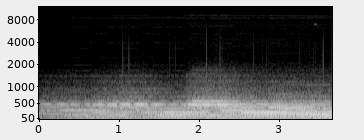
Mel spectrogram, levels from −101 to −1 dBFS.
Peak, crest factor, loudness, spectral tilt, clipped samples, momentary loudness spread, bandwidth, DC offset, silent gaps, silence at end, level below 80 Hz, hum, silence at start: -10 dBFS; 14 dB; -24 LUFS; -15 dB/octave; under 0.1%; 12 LU; 1.6 kHz; 1%; none; 0 s; -38 dBFS; none; 0 s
